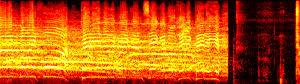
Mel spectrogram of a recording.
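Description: A horse-race caller's excited, high-pitched commentary on the finish, cutting off suddenly about four and a half seconds in to near silence.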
